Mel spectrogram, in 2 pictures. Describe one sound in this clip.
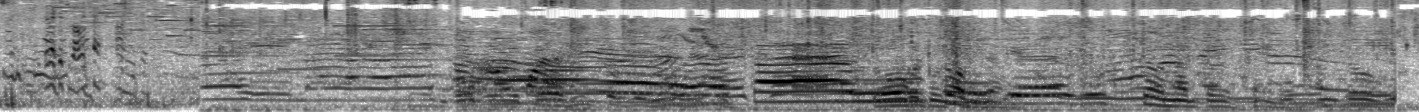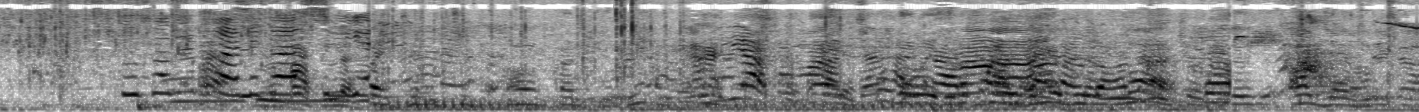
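Women talk and chatter nearby.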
